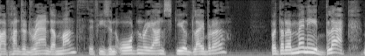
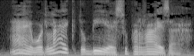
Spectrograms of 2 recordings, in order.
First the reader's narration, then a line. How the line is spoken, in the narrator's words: he murmured thoughtfully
